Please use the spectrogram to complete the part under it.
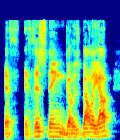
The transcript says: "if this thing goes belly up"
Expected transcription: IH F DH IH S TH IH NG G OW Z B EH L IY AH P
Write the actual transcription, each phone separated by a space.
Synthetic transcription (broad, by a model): IH F DH IH S TH IH NG G OW Z B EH L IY AH P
